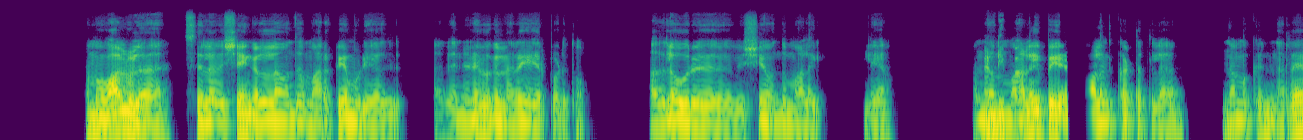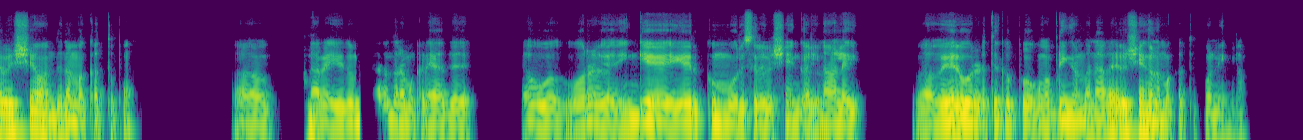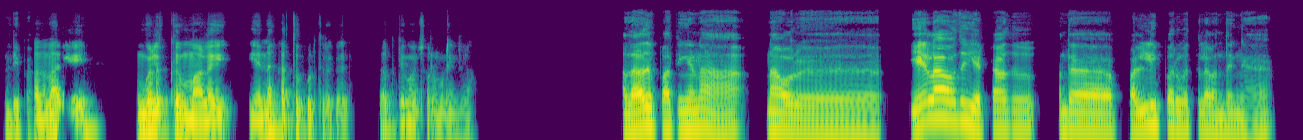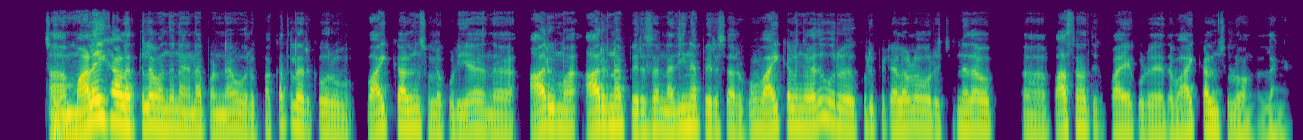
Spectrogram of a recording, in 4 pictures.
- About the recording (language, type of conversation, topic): Tamil, podcast, மழையுள்ள ஒரு நாள் உங்களுக்கு என்னென்ன பாடங்களைக் கற்றுத்தருகிறது?
- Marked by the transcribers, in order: drawn out: "ஒரு"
